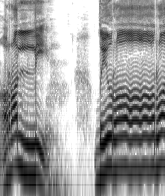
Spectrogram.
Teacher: Apabila tanwin bertemu lam akan adanya unsur idgham. Idgham ni masukkan bunyi tanwin ke dalam lam.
